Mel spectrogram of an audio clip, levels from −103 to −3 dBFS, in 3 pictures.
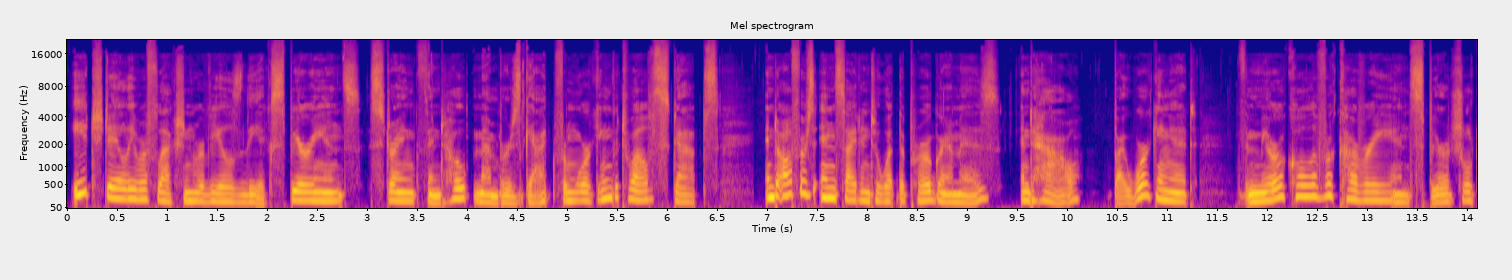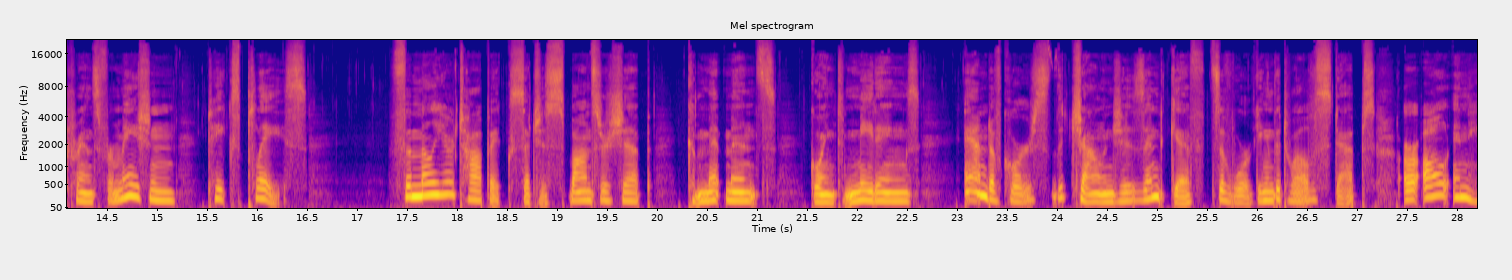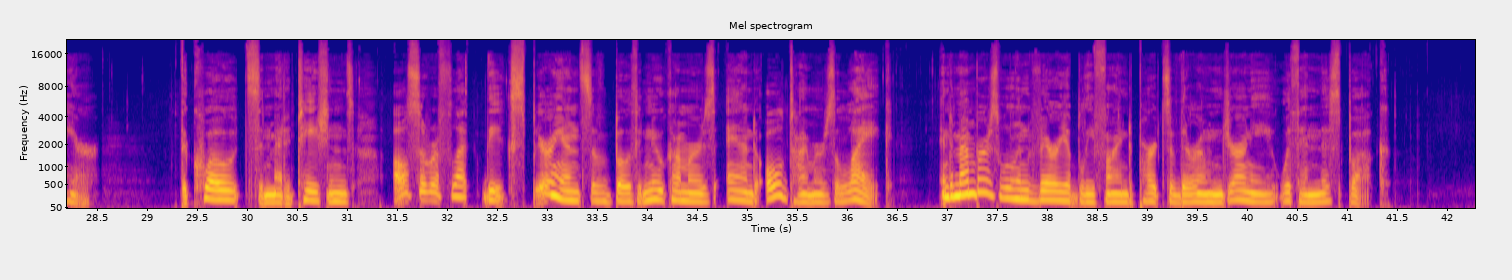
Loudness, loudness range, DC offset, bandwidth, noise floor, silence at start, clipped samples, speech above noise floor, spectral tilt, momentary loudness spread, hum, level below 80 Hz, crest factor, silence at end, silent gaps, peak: -23 LUFS; 4 LU; under 0.1%; over 20 kHz; -71 dBFS; 0.05 s; under 0.1%; 49 dB; -6 dB/octave; 11 LU; none; -54 dBFS; 18 dB; 0.9 s; none; -6 dBFS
